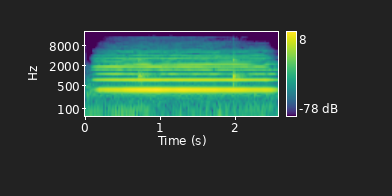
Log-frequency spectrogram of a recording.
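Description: A sustained violin tone, F sharp played with the second finger on the D string, holds steady and close for over two seconds, with two faint bow-change bumps and no voices.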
